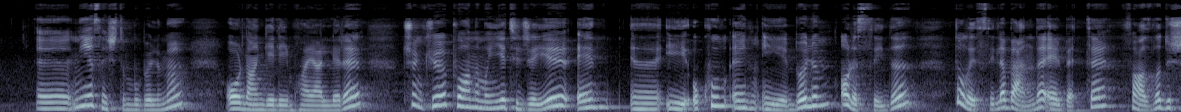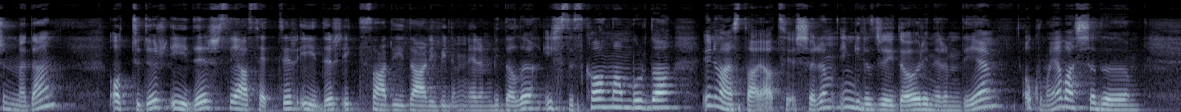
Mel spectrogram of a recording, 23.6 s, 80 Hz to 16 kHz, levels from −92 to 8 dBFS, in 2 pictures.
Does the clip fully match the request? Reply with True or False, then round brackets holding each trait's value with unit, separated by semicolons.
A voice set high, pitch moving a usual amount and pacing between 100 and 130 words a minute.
False (205 Hz; 6.8 semitones; 110 wpm)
